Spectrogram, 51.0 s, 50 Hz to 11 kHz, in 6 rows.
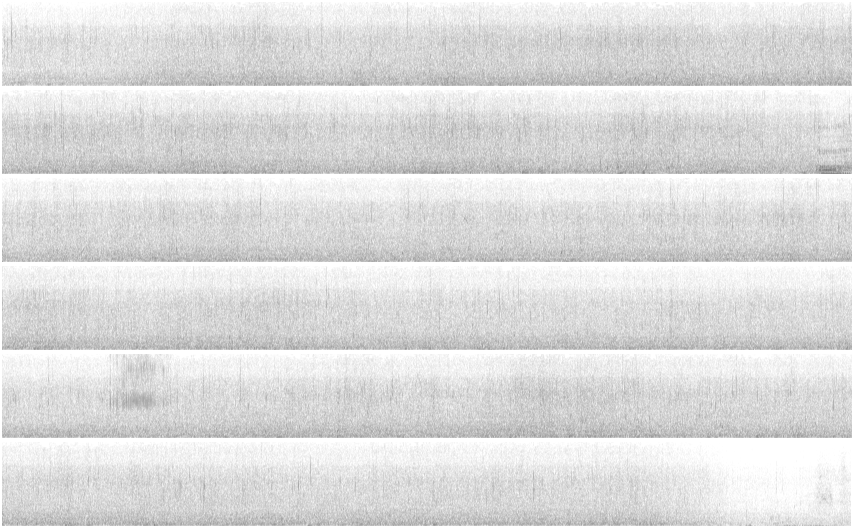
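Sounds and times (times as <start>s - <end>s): stream rushing over rocks: 0.0s - 49.8s
brief high-pitched sound: 35.0s - 35.8s.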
